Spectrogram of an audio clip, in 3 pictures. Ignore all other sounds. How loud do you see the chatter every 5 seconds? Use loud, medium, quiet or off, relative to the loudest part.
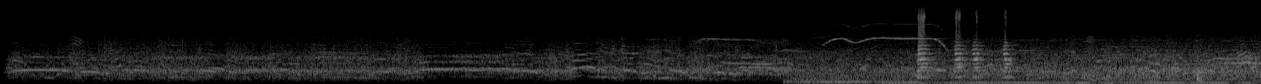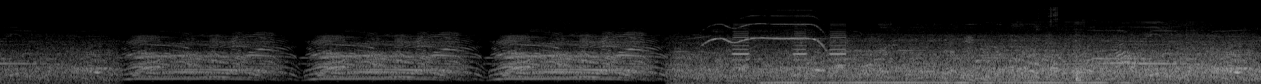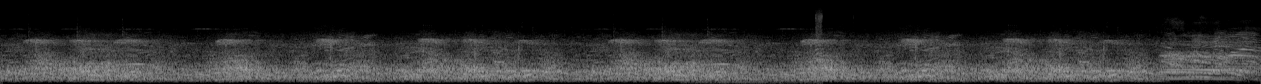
quiet, quiet, medium, medium, loud, loud, loud, loud.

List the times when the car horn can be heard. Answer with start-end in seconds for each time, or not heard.
7.8-10.2, 19.9-21.1, 32.0-33.6.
